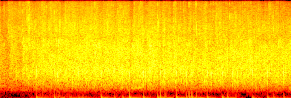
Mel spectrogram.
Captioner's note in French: Applaudissements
